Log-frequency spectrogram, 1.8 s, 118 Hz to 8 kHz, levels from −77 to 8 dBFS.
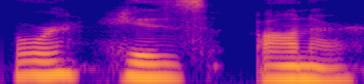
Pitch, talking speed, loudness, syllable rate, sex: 160 Hz, 100 wpm, -17 LUFS, 2.6 syllables/s, female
